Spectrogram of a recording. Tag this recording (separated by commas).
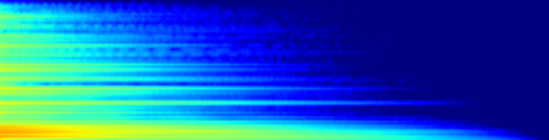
Guitar, Music, Plucked string instrument, Musical instrument, Acoustic guitar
